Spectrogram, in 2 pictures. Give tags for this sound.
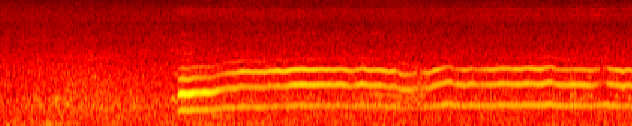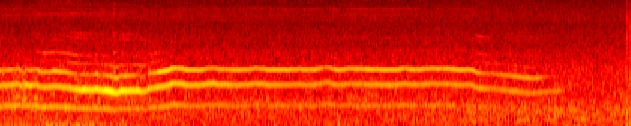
Texture
Station
Bukit-Bintang

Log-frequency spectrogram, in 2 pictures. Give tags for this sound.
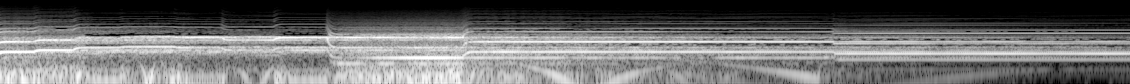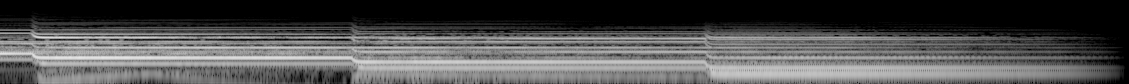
drone
clean
melodic

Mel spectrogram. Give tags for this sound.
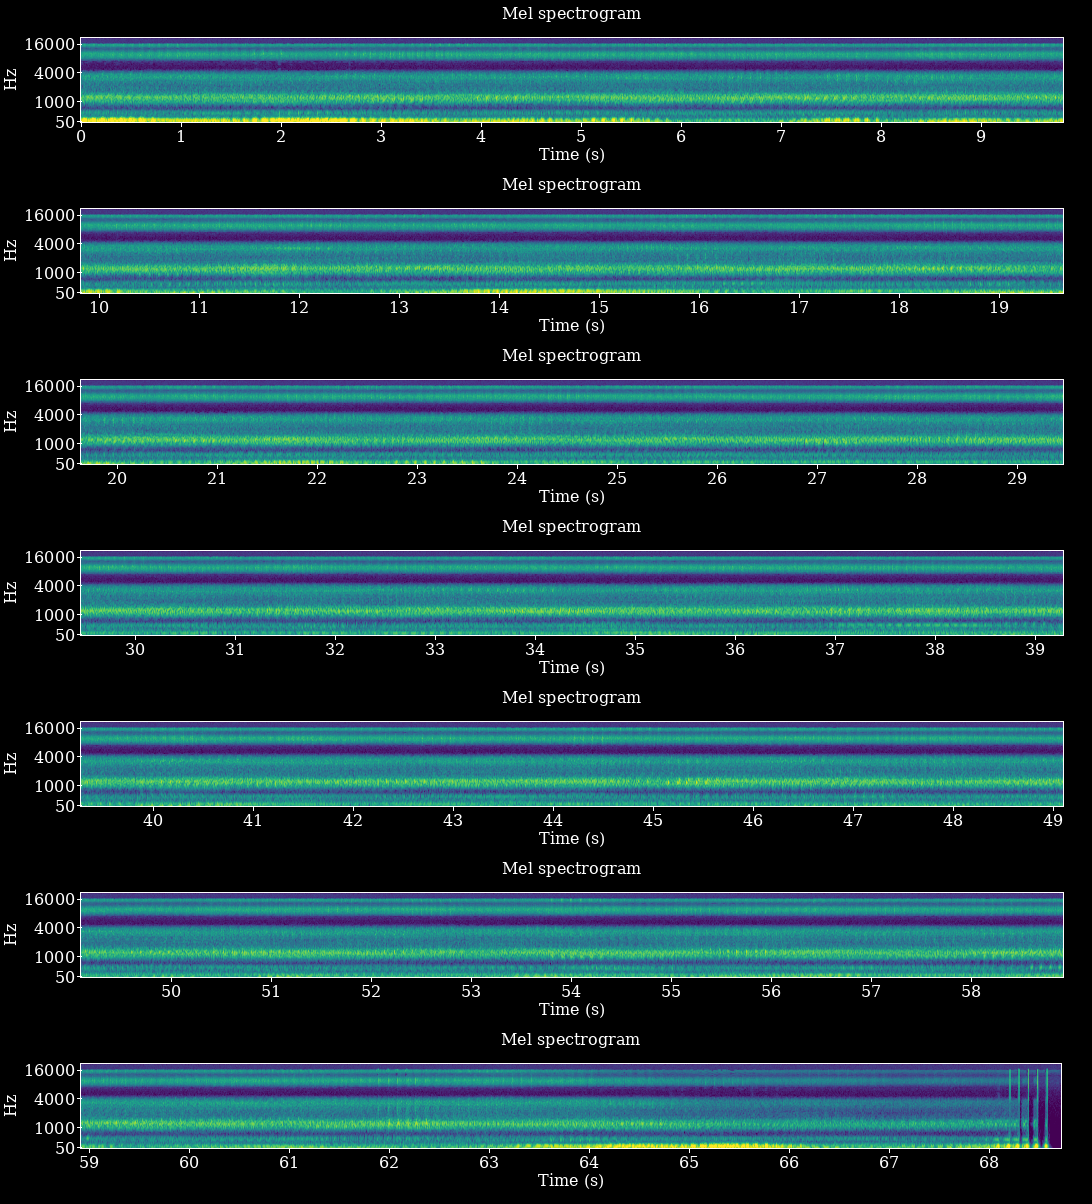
edited
fan
field-recording

